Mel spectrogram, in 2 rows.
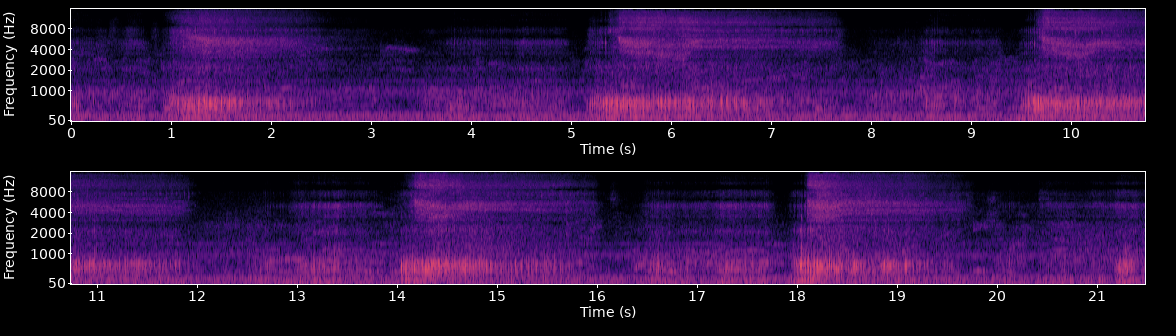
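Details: Him napping at a hotel after a beach trip: repeated snores at about 15 per minute, some snorting, varying from breath to breath, over steady room hum.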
